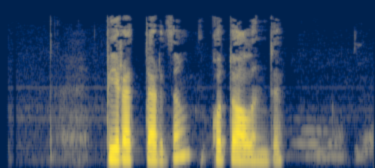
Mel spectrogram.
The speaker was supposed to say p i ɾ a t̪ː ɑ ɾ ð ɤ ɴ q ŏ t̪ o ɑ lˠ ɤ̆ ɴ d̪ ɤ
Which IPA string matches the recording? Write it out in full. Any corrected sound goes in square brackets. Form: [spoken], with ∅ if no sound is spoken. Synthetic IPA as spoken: p i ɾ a t̪ː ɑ ɾ ð ɤ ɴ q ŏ t̪ o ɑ lˠ ɤ̆ [n] d̪ ɤ

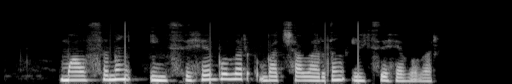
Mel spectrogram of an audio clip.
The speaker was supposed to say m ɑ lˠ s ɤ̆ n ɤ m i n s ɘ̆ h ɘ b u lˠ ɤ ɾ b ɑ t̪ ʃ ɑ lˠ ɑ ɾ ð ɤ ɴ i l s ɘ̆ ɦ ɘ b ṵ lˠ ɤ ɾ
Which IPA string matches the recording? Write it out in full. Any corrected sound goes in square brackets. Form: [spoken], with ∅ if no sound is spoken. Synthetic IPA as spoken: m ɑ lˠ s ɤ̆ n ɤ [ɴ] i n s ɘ̆ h ɘ b u lˠ ɤ ɾ b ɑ t̪ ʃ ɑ lˠ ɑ ɾ ð ɤ ɴ i l s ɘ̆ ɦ ɘ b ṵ lˠ ɤ ɾ

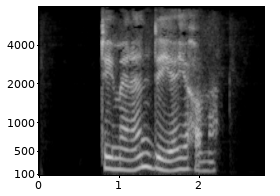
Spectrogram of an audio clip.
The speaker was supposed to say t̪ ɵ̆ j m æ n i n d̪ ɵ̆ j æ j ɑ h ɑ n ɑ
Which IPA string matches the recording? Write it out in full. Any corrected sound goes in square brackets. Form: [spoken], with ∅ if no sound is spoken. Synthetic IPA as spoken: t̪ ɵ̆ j m æ n [æ] n d̪ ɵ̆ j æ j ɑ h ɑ [m] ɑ

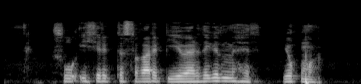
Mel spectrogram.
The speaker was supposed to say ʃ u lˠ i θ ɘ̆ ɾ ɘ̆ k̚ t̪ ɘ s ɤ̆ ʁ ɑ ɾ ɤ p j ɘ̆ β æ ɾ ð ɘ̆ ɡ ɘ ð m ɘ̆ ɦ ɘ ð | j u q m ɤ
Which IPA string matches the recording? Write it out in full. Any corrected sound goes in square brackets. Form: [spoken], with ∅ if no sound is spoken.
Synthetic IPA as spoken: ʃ u lˠ i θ ɘ̆ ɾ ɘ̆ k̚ t̪ ɘ s ɤ̆ ʁ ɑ ɾ ɤ p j ɘ̆ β æ ɾ ð ɘ̆ ɡ ɘ ð m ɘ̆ ɦ ɘ ð | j u q m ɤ

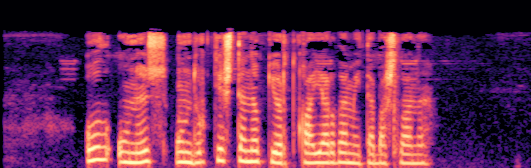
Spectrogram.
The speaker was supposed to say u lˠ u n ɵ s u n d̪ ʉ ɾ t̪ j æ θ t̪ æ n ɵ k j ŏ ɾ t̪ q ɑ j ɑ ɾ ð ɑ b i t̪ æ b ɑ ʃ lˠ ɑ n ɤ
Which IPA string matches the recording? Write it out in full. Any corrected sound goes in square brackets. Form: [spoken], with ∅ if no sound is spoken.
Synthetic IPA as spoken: u lˠ u n ɵ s u n d̪ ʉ ɾ t̪ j æ [ʃ] t̪ æ n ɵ k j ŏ ɾ t̪ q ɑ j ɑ ɾ ð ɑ [m] i t̪ æ b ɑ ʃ lˠ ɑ n ɤ

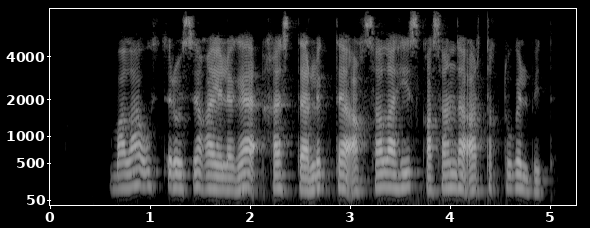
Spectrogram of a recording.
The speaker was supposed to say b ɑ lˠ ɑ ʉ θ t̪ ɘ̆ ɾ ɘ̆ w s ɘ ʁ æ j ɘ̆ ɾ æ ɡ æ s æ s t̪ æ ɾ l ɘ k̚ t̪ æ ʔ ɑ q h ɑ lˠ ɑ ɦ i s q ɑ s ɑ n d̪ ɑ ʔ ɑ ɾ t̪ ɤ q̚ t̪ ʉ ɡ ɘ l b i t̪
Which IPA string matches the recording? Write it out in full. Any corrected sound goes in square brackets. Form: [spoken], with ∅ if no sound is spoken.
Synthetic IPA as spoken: b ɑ lˠ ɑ ʉ θ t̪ ɘ̆ ɾ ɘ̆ w s ɘ ʁ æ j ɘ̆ [l] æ ɡ æ [χ] æ s t̪ æ ɾ l ɘ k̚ t̪ æ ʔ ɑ q [s] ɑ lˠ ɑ ɦ i s q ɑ s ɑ n d̪ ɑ ʔ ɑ ɾ t̪ ɤ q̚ t̪ ʉ ɡ ɘ l b i t̪

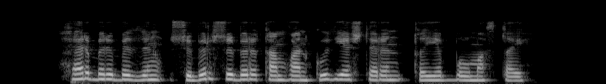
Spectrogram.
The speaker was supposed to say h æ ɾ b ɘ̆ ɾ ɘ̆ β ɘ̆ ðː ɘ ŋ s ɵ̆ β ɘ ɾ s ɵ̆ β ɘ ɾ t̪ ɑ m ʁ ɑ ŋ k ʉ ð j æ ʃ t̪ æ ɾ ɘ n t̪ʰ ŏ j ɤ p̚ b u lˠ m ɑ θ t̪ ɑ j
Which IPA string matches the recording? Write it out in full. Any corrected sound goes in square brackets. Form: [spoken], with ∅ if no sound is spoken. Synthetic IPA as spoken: h æ ɾ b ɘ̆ ɾ ɘ̆ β ɘ̆ ðː ɘ ŋ s ɵ̆ β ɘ ɾ s ɵ̆ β ɘ ɾ t̪ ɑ m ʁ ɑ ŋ k ʉ ð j æ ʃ t̪ æ ɾ ɘ n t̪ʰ [ɤ̆] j ɤ p̚ b u lˠ m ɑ θ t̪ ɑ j

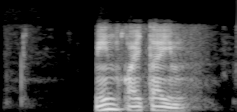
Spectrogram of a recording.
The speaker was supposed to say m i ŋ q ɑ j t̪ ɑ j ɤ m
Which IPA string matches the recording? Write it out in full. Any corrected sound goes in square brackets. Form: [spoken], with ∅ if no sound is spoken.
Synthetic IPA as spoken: m i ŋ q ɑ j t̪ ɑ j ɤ m

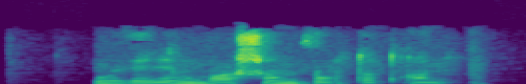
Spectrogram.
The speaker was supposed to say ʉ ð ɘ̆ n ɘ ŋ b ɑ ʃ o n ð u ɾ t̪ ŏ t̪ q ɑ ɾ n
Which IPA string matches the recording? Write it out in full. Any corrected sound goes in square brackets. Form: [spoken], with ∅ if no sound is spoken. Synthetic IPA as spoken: ʉ ð ɘ̆ n ɘ ŋ b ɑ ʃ [ɤ] n ð u ɾ t̪ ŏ t̪ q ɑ [∅] n

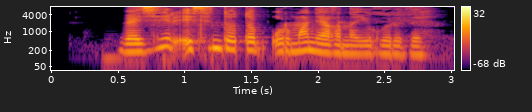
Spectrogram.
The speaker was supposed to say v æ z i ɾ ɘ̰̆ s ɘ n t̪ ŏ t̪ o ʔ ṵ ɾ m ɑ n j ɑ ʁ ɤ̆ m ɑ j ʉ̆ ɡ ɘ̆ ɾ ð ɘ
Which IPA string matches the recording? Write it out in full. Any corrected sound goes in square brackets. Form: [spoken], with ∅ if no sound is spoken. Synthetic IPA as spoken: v æ z i ɾ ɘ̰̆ s ɘ n t̪ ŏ t̪ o [p] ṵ ɾ m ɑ n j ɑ ʁ ɤ̆ [n] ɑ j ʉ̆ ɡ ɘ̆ ɾ ð ɘ

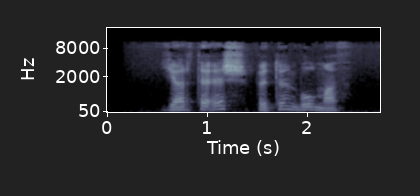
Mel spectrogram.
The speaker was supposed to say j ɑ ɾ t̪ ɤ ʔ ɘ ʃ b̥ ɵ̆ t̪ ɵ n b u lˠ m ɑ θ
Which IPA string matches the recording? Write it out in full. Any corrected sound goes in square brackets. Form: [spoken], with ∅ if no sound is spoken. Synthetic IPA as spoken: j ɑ ɾ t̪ ɤ ʔ ɘ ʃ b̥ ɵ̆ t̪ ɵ n b u lˠ m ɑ θ

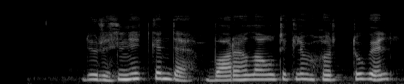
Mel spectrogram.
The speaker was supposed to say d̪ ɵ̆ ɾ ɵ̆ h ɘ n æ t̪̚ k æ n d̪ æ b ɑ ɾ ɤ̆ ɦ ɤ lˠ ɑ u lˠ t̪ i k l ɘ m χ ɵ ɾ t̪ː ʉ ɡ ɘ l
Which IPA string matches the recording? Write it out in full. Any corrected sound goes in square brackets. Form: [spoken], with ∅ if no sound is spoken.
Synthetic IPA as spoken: d̪ ɵ̆ ɾ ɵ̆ [θ] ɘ n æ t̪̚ k æ n d̪ æ b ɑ ɾ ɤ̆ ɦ ɤ lˠ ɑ u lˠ t̪ i k l ɘ m χ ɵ ɾ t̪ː ʉ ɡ ɘ l

